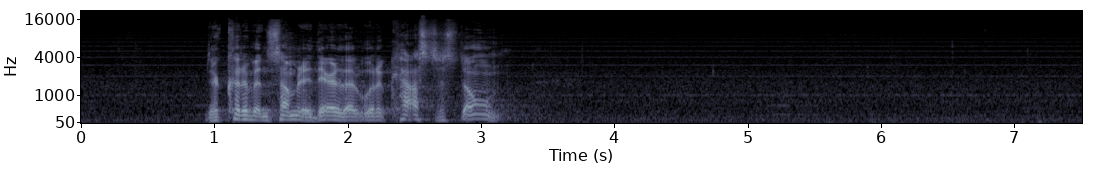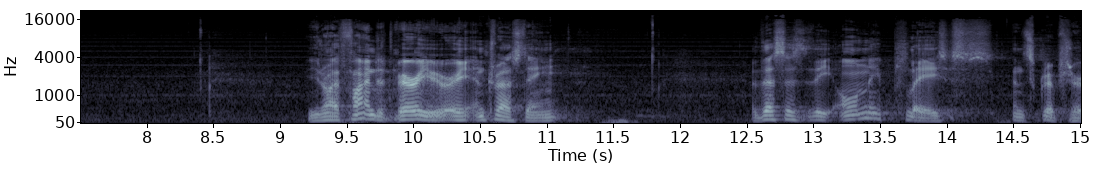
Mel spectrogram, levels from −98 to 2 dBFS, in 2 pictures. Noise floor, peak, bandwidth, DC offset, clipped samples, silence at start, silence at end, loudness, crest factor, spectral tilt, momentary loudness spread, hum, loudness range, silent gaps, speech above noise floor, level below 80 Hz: -72 dBFS; -14 dBFS; 19 kHz; under 0.1%; under 0.1%; 0.95 s; 0 s; -37 LUFS; 28 dB; -3 dB/octave; 15 LU; none; 12 LU; none; 34 dB; -78 dBFS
